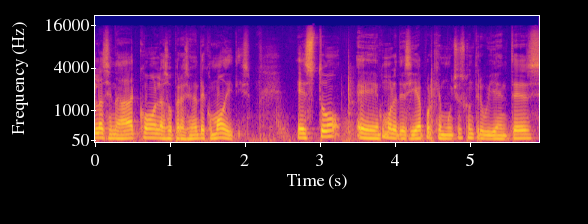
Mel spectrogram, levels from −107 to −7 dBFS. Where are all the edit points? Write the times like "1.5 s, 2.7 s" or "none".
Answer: 2.6 s, 3.8 s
